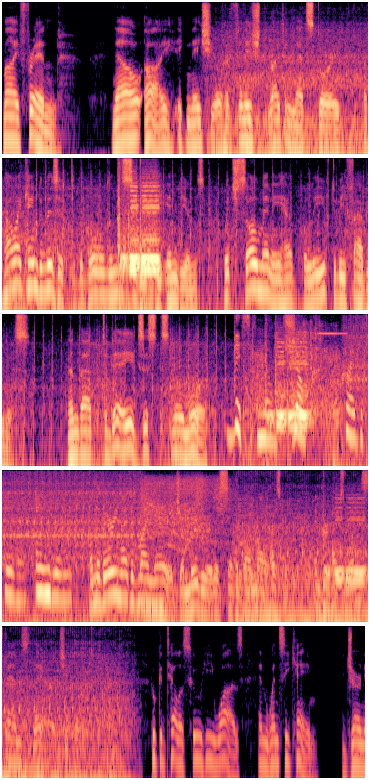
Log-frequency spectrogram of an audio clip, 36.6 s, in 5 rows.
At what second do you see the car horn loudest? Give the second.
10 s.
